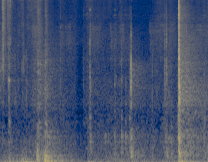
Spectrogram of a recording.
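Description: A metal door knob rattles and turns.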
